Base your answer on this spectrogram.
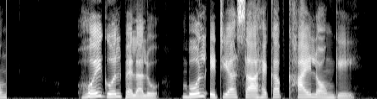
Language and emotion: Assamese, neutral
